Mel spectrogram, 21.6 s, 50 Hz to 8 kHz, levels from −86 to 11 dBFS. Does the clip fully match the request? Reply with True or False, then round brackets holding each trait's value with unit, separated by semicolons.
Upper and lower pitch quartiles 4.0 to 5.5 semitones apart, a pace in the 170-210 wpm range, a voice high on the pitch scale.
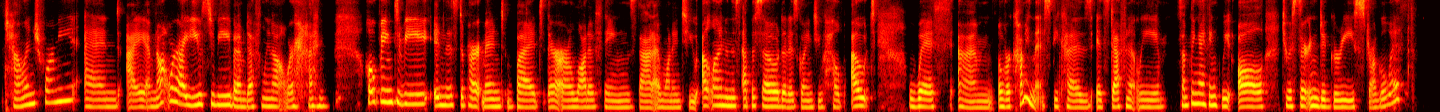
False (3.4 semitones; 175 wpm; 195 Hz)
